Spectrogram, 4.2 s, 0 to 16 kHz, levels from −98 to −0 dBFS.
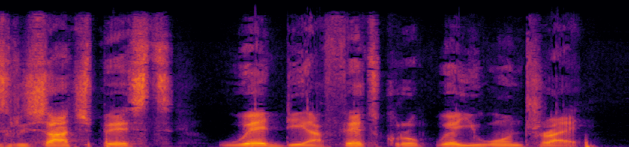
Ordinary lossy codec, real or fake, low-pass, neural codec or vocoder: AAC, 48 kbps; fake; 14.4 kHz; vocoder, 48 kHz, 128 mel bands, Vocos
